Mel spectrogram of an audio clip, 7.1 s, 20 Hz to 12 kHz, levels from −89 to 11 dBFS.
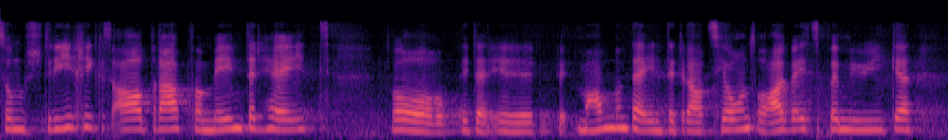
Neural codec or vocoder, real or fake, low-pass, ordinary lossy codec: codec, 16 kHz, 0.8 kbps, ZipCodec; fake; 7.2 kHz; none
